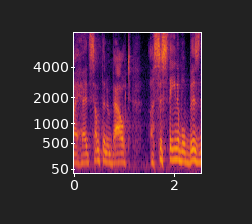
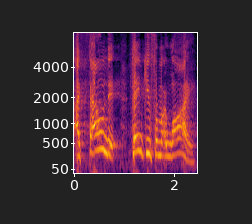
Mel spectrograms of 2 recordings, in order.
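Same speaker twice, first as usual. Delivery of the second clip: elated relief; 6 semitones higher, 4 dB louder, slower than usual. Retold or imitated. Breakthrough moment retold.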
